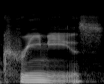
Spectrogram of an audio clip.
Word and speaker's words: cremees: It's spelled weird too. It's like CREMEES. It's called creamies.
